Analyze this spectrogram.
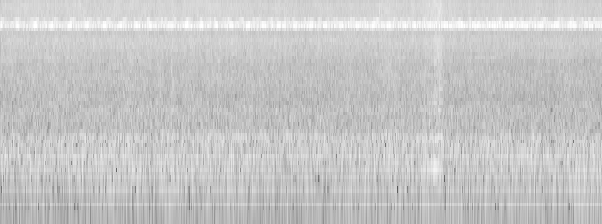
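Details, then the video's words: Bees humming in a steady, dense drone of low buzzing tones that holds without a break, with a thin constant high whine above and a brief brighter buzz near the end. "Bees - Relaxing Sound of Bees"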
